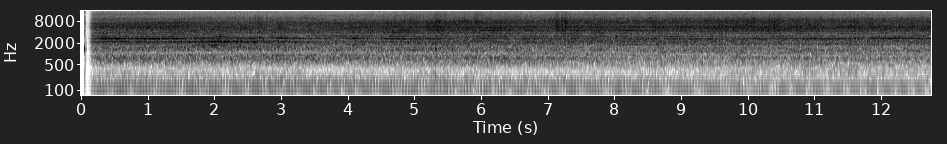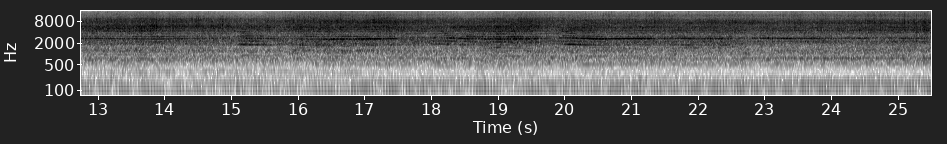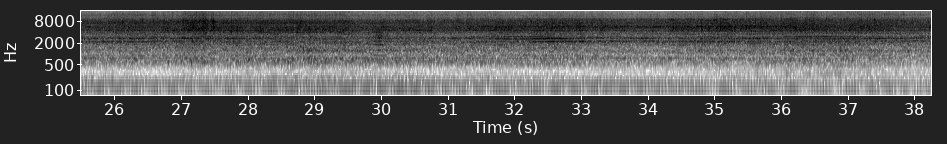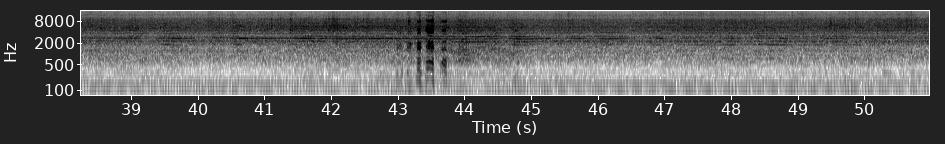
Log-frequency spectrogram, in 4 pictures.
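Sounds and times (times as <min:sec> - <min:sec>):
mower engine running: 0:00.0 - 0:50.9.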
